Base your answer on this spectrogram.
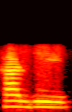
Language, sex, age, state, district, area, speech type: Punjabi, female, 45-60, Punjab, Muktsar, urban, conversation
